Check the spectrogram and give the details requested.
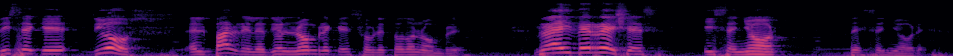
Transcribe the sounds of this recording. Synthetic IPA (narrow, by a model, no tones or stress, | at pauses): d̪iseked̪joselpaðɾeleðjoelnõmbɾekeesoβɾet̪oð̞onõmbɾḛ | rejðereʃes | iseɲoɾ | ðeseɲoɾḛs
